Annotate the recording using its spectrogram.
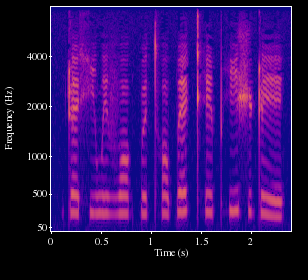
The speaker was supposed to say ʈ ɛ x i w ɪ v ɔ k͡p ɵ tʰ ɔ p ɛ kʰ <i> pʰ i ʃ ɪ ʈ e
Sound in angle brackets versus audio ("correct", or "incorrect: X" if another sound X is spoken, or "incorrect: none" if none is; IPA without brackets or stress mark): incorrect: e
